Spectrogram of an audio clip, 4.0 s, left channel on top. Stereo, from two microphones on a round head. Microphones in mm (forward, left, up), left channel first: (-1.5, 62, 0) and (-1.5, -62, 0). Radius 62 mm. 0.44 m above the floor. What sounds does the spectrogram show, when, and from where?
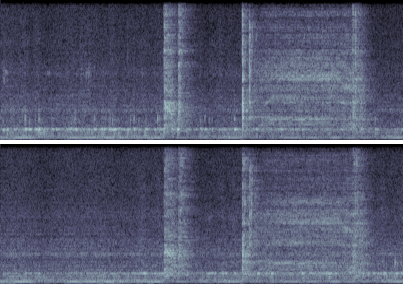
1.6 s a camera shutter: 55° left (ahead or behind), 1.0 m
